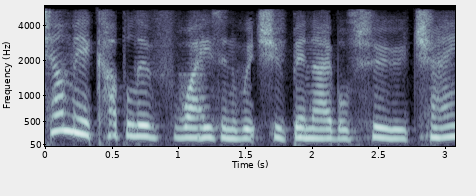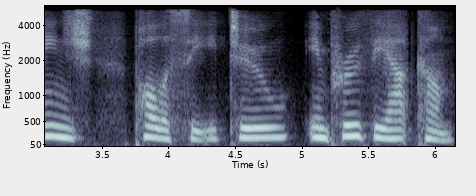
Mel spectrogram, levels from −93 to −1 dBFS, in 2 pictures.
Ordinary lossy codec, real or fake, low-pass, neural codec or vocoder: AAC, 24 kbps; fake; 5.4 kHz; codec, 16 kHz, 0.2 kbps, FocalCodec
